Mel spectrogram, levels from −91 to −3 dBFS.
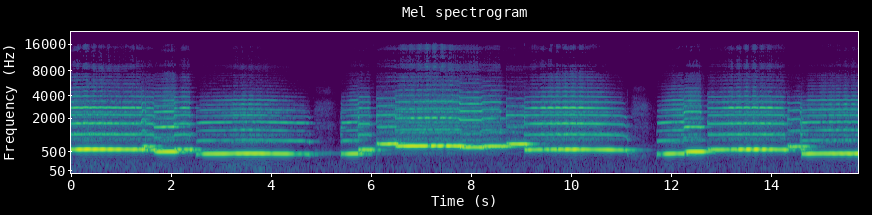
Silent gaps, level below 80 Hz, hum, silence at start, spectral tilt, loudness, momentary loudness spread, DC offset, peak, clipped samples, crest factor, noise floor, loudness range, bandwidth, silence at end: none; -74 dBFS; none; 0 s; -1 dB/octave; -20 LUFS; 10 LU; under 0.1%; -8 dBFS; under 0.1%; 12 dB; -54 dBFS; 5 LU; 15.5 kHz; 0 s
